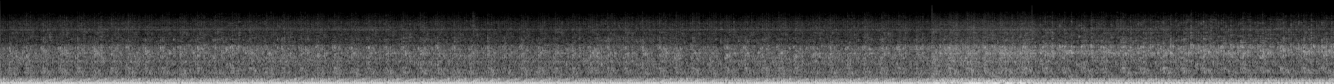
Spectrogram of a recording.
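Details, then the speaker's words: Buick 455 big block (built to 461) in a 1971 Electra 225, never run before, idled down after 20-plus minute cam break-in: deep steady V8 burble, even beat, no knocks or ticks; sounds healthy. "so I'm going to idle it down to see what she sounds like [Music] sounds good it'll sound a [Music] lot"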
